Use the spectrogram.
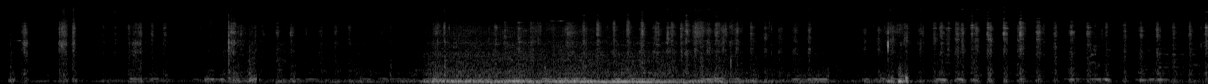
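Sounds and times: craft knife cutting paper: 0.0 - 12.0
vehicle engine rumble: 2.6 - 8.5.

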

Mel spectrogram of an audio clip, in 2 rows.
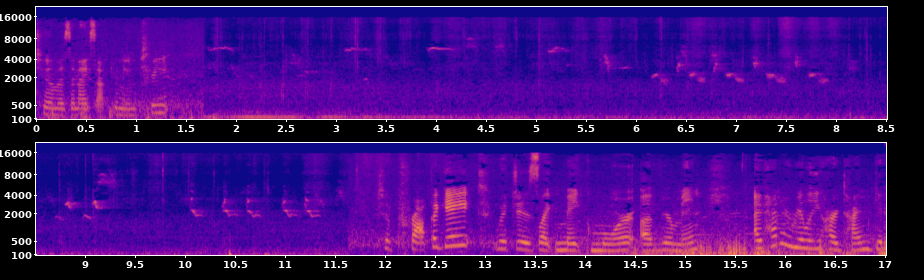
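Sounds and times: small bird chirping: 1.7 - 11.7.

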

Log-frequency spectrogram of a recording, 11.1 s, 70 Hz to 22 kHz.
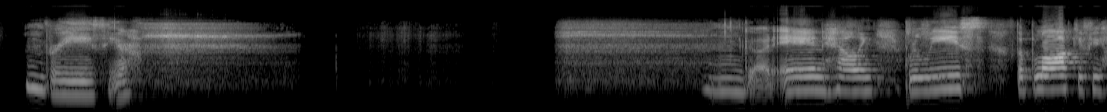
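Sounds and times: woman breathing: 1.3 - 3.0, 5.6 - 7.1, 8.8 - 9.1, 9.8 - 10.2.

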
